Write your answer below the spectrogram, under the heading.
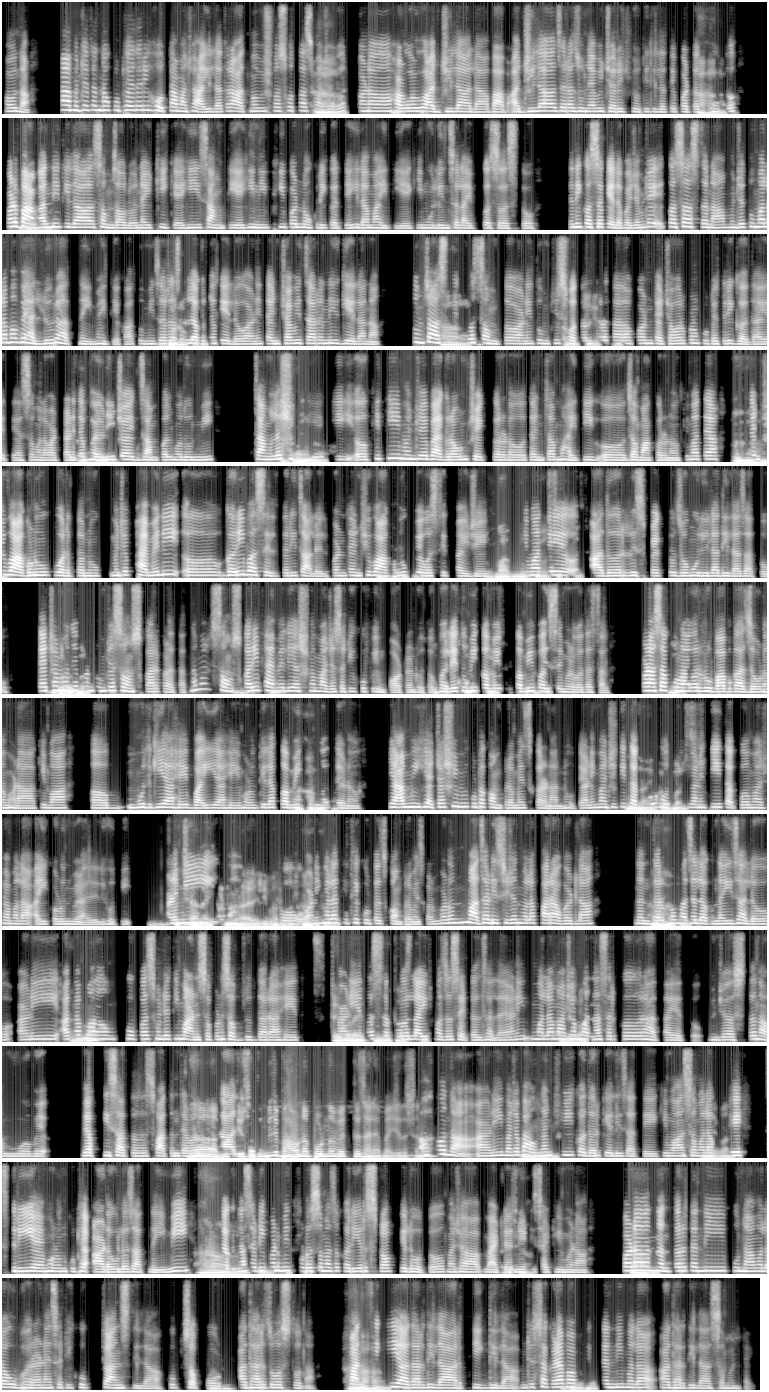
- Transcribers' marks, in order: tapping; unintelligible speech; "हीने" said as "हिनी"; in English: "लाईफ"; other background noise; in English: "व्हॅल्यू"; unintelligible speech; in English: "चेक"; unintelligible speech; unintelligible speech; in English: "कॉम्प्रोमाइज"; in English: "कॉम्प्रोमाइज"; in English: "लाईफ"; horn; in English: "मॅटर्निटीसाठी"; unintelligible speech
- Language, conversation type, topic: Marathi, podcast, लग्न आत्ताच करावे की थोडे पुढे ढकलावे, असे तुम्हाला काय वाटते?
